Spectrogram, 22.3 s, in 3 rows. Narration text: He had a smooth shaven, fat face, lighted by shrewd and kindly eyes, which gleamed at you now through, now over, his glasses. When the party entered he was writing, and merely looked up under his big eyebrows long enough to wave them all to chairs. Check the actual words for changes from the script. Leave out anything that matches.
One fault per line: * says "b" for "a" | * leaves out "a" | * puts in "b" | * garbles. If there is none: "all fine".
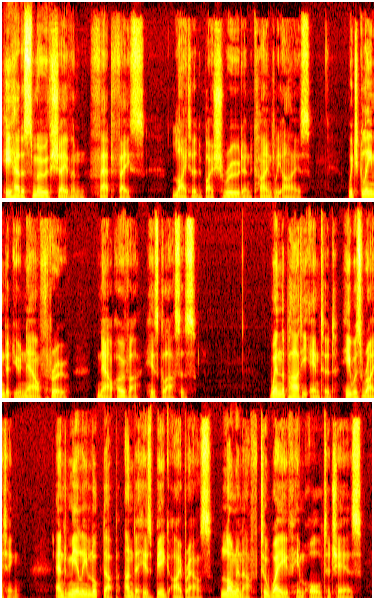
* says "him" for "them"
